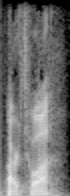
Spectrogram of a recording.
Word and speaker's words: Artois: My traditional thing that I always do around the Christmas time is drink Stella Artois. Did I say that right? Stella Artois? – Artois.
